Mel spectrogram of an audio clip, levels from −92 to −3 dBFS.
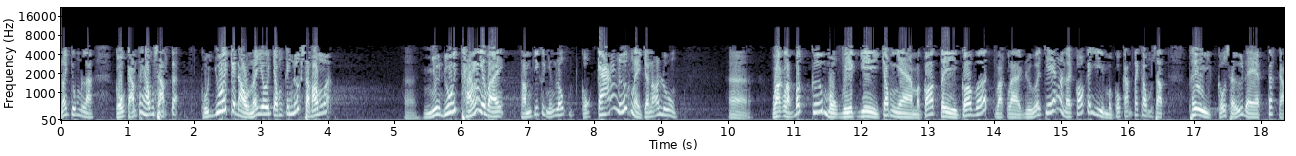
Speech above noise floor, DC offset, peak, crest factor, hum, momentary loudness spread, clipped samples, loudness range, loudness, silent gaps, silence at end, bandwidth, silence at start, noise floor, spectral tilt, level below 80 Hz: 42 dB; 0.8%; 0 dBFS; 12 dB; none; 11 LU; 0.7%; 4 LU; -11 LUFS; none; 0 s; 11 kHz; 0 s; -53 dBFS; -6 dB/octave; -38 dBFS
